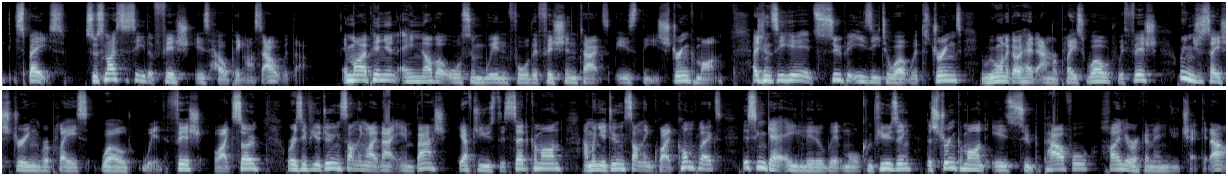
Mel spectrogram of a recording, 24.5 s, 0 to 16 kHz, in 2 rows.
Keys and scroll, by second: 2.1 6, 6.5-7.6 typing.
